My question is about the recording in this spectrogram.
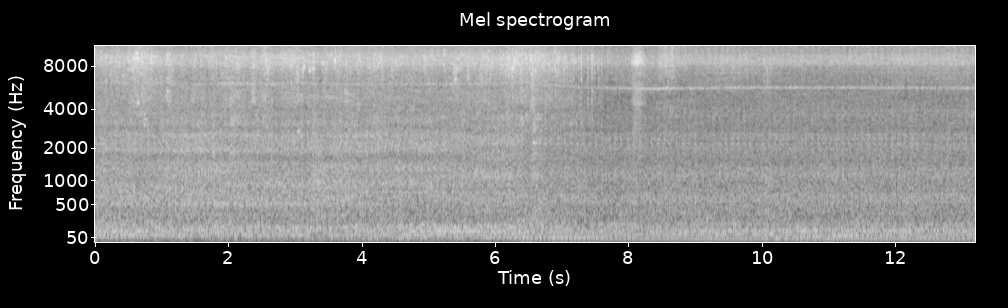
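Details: GAZ tracked all-terrain vehicle after repair: steady heavy engine drone with an even low rumble and no knocks or rattles; the engine is running normally.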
